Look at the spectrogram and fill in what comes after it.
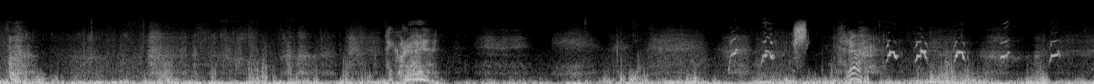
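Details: Podenco hounds out hunting give short, high yelping barks amid rustling while a man calls and urges them on to search and chase the quarry.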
